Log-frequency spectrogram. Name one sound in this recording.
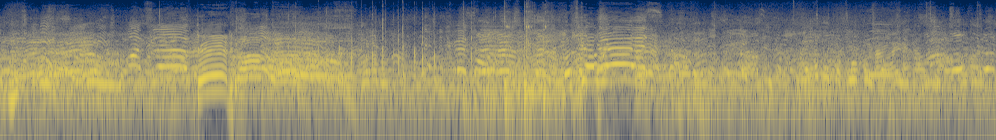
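Young players and spectators shout and call out across an open field.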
